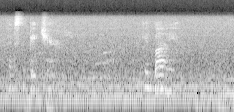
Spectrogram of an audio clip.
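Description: A young woman speaks briefly and softly close to a microphone.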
